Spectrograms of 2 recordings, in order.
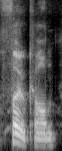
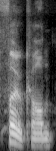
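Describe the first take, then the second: First: The X is silent, like foe. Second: The X is silent, like foe.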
